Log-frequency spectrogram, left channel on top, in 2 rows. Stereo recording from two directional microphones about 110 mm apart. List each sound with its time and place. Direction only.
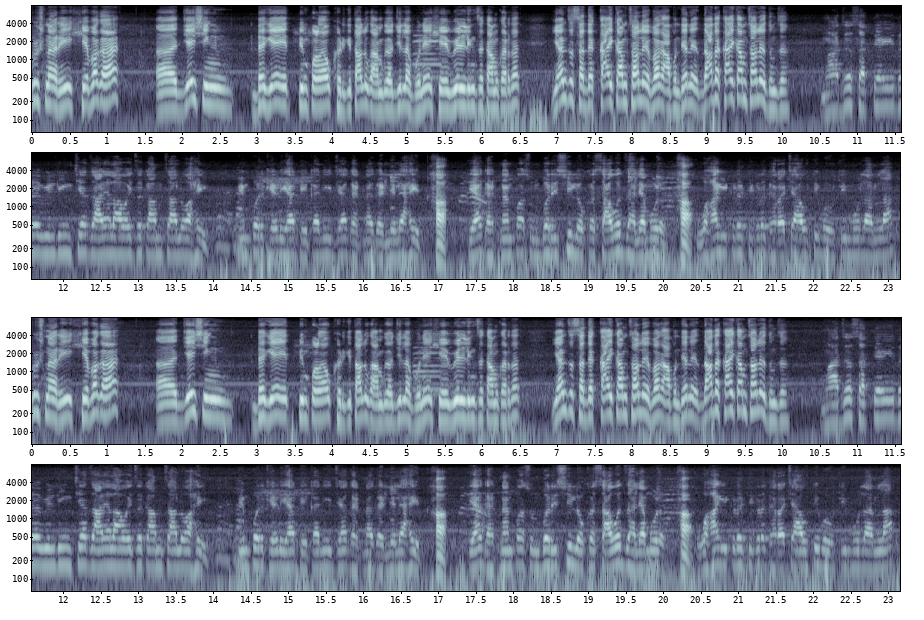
0.0 s speech: centre (ahead or behind)
10.6 s a man's voice: 45° right (ahead or behind)
16.9 s speech: 10° left (ahead or behind)
17.4 s a man's voice: 40° right (ahead or behind)
20.1 s speech: 10° left (ahead or behind)
20.5 s a man's voice: 40° right (ahead or behind)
